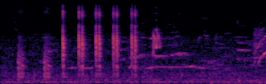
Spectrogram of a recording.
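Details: A Javan myna (Acridotheres javanicus) gives about seven rapid, harsh, grating notes, then slides into a few clear whistled tones and ends on a quick upward whistle.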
